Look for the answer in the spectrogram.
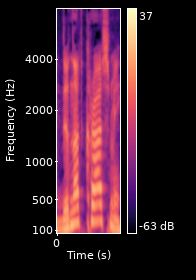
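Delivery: put-on thick Egyptian accent. Quoting a mother's warning: imitating mom's thick Egyptian accent. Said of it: "as my mom would say".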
